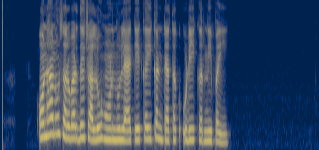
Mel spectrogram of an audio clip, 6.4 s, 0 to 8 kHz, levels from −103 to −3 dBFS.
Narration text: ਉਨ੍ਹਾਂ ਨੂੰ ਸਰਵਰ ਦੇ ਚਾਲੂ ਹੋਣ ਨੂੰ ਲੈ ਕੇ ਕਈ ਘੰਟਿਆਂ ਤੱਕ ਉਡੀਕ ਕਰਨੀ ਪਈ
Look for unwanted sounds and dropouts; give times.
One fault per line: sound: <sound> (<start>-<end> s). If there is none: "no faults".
no faults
